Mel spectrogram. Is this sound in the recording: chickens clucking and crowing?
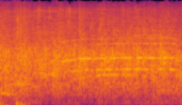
no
